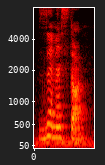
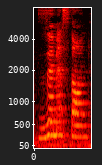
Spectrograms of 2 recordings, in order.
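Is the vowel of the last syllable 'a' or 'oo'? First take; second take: a; a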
